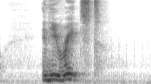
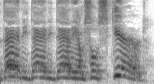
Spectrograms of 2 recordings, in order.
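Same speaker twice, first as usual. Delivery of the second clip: higher, frightened calling for daddy; a boy running home in fright; scared child; 7 semitones higher than usual. Acted. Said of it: "he was startled and he was scared".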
